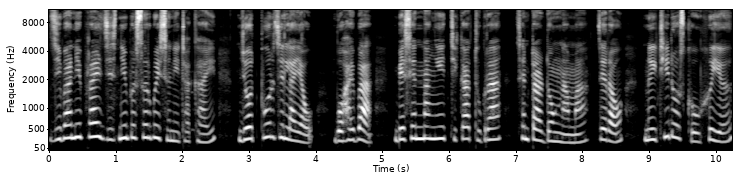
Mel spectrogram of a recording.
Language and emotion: Bodo, neutral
